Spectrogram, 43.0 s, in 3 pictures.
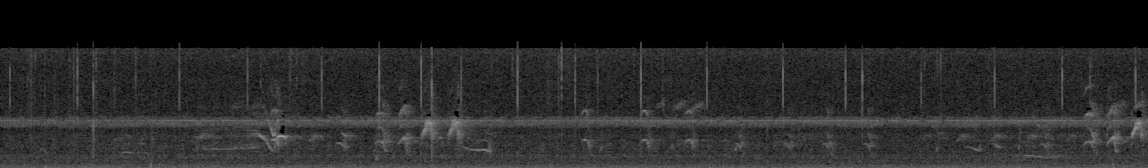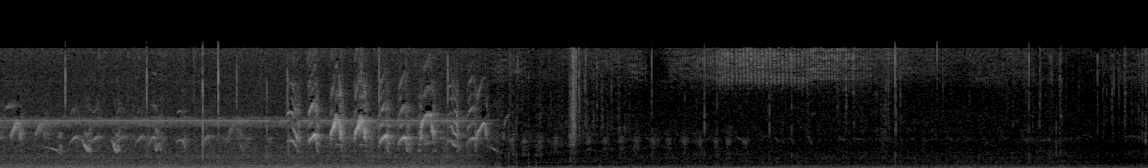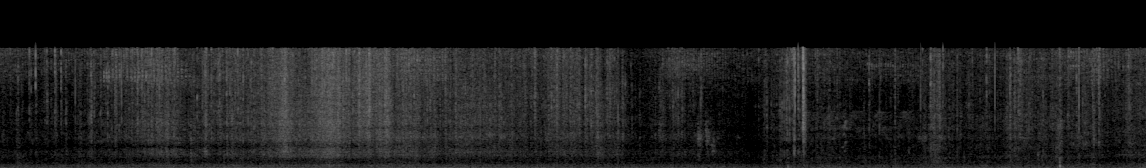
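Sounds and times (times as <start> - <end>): thin high whine: 0.0 - 20.9
small birds chirping: 0.0 - 27.8
steady low hum: 0.0 - 43.0.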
